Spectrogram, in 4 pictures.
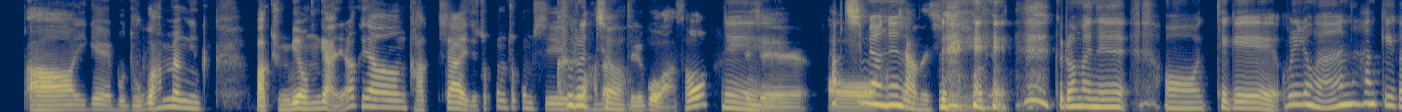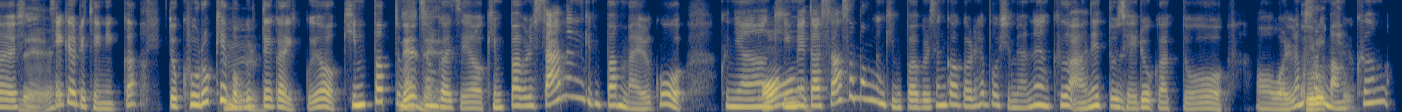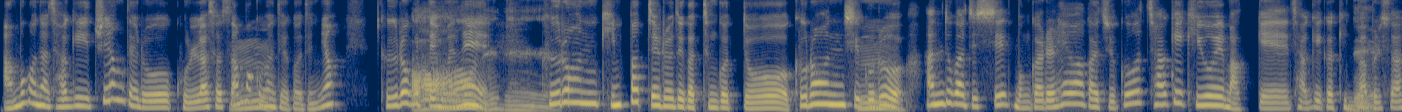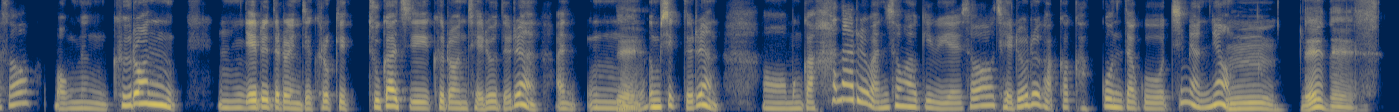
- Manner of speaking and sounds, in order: other background noise; laugh; tapping
- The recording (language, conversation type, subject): Korean, podcast, 간단히 나눠 먹기 좋은 음식 추천해줄래?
